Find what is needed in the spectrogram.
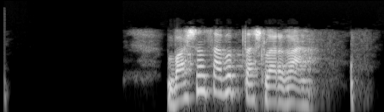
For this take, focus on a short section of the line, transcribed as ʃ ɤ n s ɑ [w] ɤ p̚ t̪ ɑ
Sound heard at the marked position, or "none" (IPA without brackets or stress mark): β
